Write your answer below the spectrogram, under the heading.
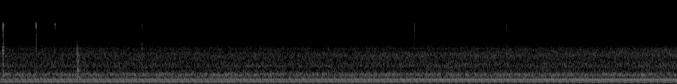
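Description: Steady low machine hum, like a motor or engine running, with a few faint clicks over it.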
